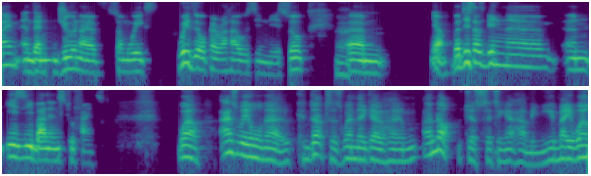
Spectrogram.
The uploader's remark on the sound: This interview was recorded on 14th April 2021 via Zoom.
